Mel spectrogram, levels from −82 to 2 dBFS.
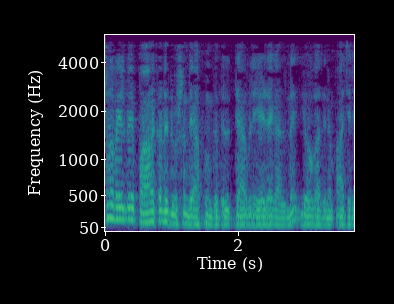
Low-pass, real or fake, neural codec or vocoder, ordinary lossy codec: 5.4 kHz; fake; vocoder, 24 kHz, 100 mel bands, Vocos; AAC, 32 kbps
